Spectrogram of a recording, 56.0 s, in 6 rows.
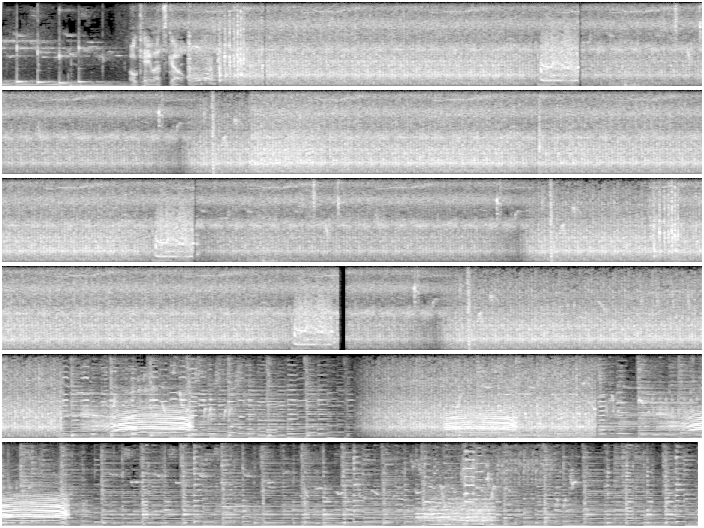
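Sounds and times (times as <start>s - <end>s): tractor engine knocking idle: 2.6s - 32.0s, 32.6s - 46.0s, 47.3s - 52.2s, 53.3s - 55.9s.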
